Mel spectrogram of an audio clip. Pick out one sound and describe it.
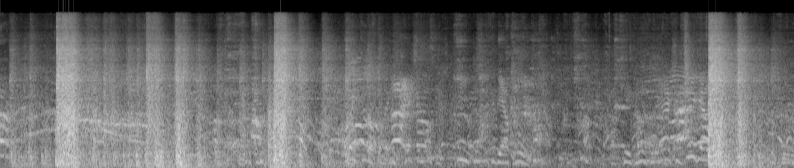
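Wrestlers' bodies slam heavily onto a ring mat.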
